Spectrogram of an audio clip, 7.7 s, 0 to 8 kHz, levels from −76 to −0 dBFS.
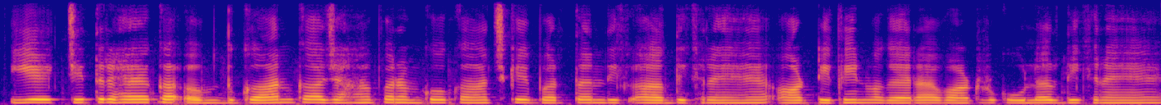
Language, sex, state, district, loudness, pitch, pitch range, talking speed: Hindi, female, Bihar, Patna, -16 LUFS, 205 Hz, 200-220 Hz, 185 wpm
